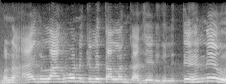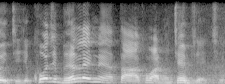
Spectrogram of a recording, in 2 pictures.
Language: Maithili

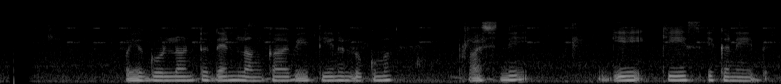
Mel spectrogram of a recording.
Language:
Sinhala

